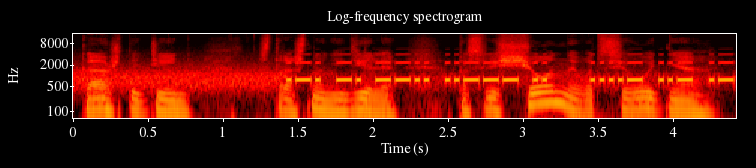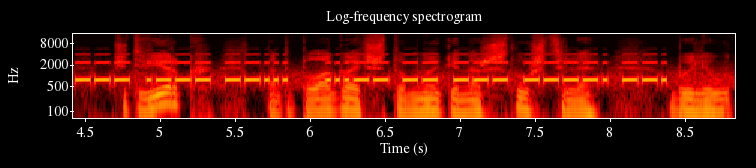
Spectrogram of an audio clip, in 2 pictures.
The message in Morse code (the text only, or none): RNZ2I 4U1J7 3MO9G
